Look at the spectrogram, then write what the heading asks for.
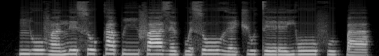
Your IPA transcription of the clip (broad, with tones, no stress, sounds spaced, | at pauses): ɲ oː˧ v ã˨ n e˧ s o˦ k a˦ p iː˧ f aː˦ z ɛ˧ kʷ ɛ˨ s oː˦ ɣ ɛ˨ t͡ʃ u˧ t e˧ ɾ e˧ j oː˦ f u˧ k͡p a˨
